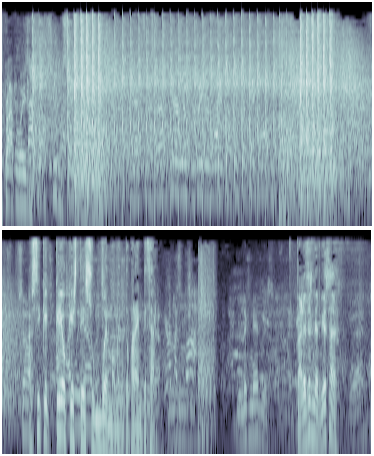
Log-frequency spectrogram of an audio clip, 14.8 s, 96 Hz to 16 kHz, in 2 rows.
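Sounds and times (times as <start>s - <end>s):
speech: 0.0s - 4.2s, 7.8s - 11.4s, 12.2s - 14.7s
automatic gunfire from firearms during a shooting session: 0.5s - 7.4s, 11.3s - 11.7s.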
